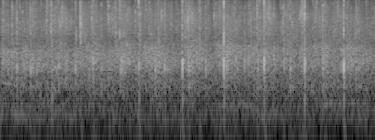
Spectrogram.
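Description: A church audience gives the Lord a thanksgiving clap, a steady, dense wash of clapping, with a few sharper individual claps standing out toward the end; the applause stays fairly even in loudness throughout.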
